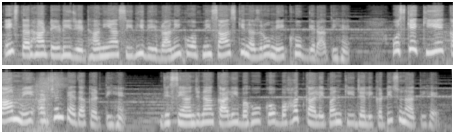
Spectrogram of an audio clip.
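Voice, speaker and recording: A woman reading scripted narration for a cartoon story in an even, plain manner. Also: a little high, moderate pace, faint music behind.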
